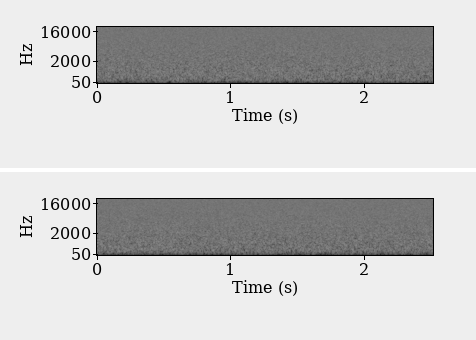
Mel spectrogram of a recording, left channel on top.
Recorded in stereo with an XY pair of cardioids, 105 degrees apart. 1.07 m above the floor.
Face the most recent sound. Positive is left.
No sound to turn to.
